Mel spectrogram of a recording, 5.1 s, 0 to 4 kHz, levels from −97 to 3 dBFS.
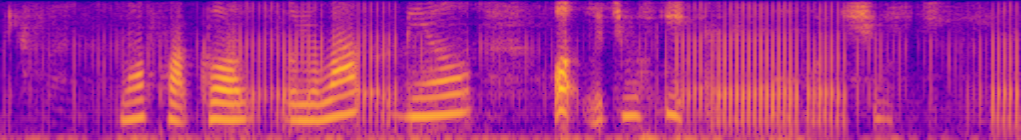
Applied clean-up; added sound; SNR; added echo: neural separator model SepFormer WHAMR!.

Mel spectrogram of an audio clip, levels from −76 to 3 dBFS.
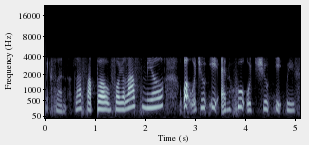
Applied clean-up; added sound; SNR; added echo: none; none; none; none.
